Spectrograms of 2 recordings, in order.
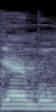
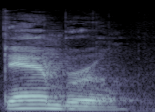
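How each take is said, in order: First: The name is said without an R sound. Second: The name is said with a clear R sound. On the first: The speaker calls it wrong. "I feel like you didn't pronounce the R" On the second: The speaker calls it right.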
